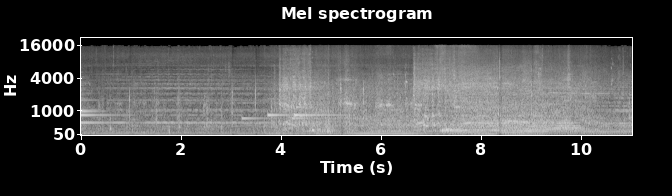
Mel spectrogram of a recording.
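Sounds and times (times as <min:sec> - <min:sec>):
car engine starting and revving: 0:03.8 - 0:10.9.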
